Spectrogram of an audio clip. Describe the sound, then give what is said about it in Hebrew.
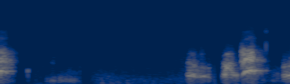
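A dog barks in faint, repeated bursts: one short bark, a quiet lull of low rumbling, then several quick barks in close succession at the end. “הוא פשוט נובח כמו שוגע.”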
